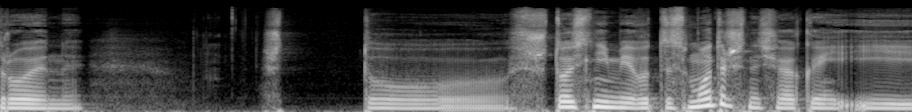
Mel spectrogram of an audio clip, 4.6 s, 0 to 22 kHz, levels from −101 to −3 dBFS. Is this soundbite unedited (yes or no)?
yes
